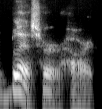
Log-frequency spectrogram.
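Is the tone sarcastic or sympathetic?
sympathetic. It sounds warm and genuinely sympathetic. The person is pitied for their suffering. "if somebody is sick and in the hospital"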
